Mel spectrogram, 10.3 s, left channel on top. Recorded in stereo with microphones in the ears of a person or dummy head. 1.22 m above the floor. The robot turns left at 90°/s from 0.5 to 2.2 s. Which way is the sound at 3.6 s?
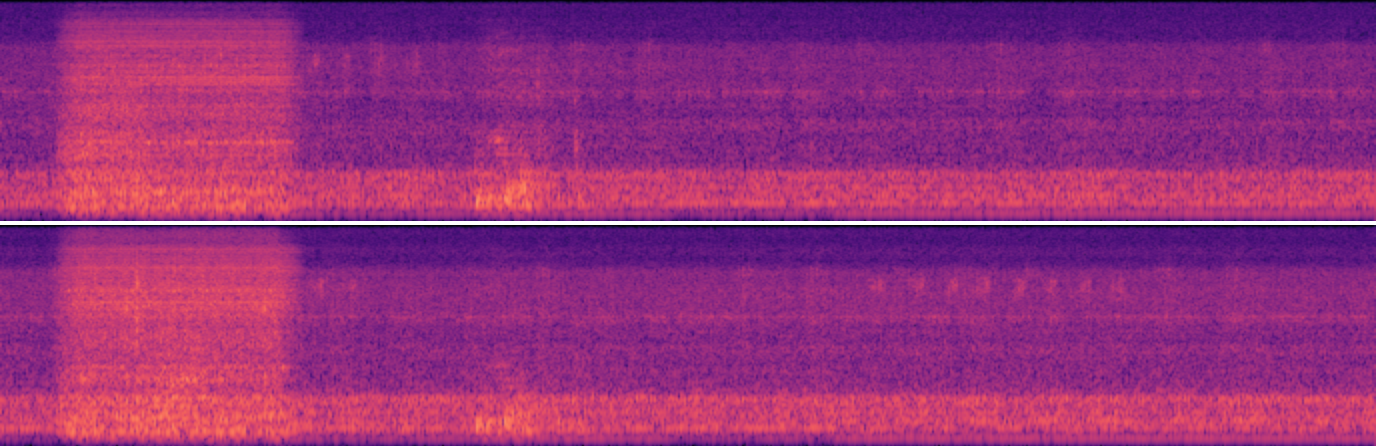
75° left (ahead or behind).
